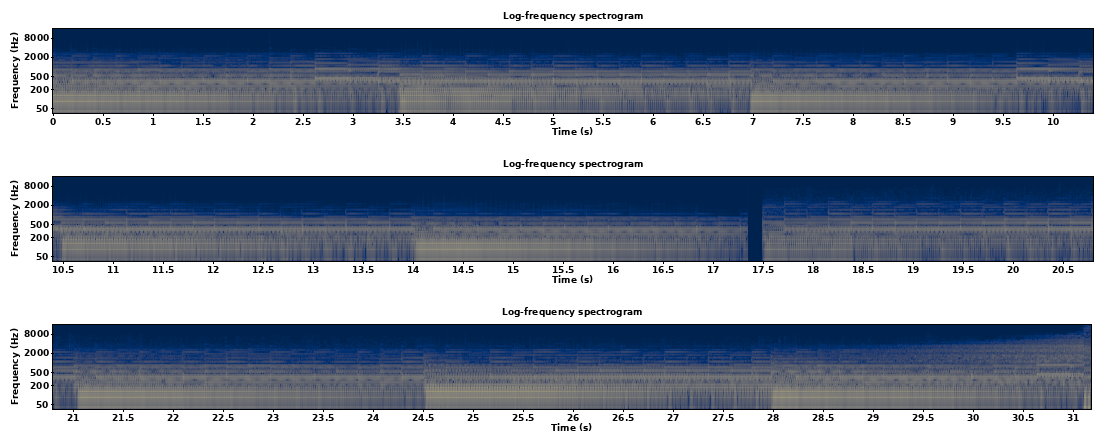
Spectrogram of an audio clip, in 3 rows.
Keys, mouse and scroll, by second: 0.5 shift+middle click, 1.8 click, 2.9 click, 4.1 click, 4.8 click, 5.4 Delete, 6.0 click, 6.2 click, 6.9 2, 7.5 click, 7.9 click, 9.8-12.2 drag, 13.1 click, 13.7 click, 15.0 shift+middle click, 15.5 middle click, 16.2-20.4 drag, 19.0 3, 21.1 click, 22.0 middle click, 22.7 Tab, 24.6-25.9 drag, 26.5 Tab, 27.2-28.6 drag, 28.8 Tab, 29.3 click, 29.5 click, 30.4 click, 30.5 Tab, 30.5 /.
